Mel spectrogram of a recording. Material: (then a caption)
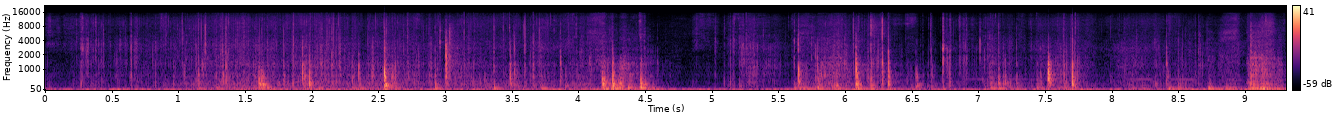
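Chalk, cornstarch. Bare fingers with short painted nails crush and crumble chunks of a solid, brittle pink and blue block of dried gym chalk and cornstarch in a container into powder. Dry, crackly crunches and crinkly crumbling come in quick, uneven bursts, with a few sharper snaps and soft, dull low-end thumps between them.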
